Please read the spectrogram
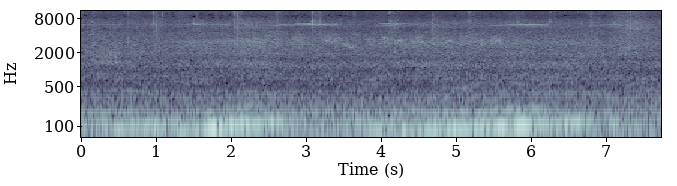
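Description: Street traffic: the engines of passing motor vehicles make a low rumble that swells about two seconds in and again in the middle, with faint higher chirps and squeaks over it.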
